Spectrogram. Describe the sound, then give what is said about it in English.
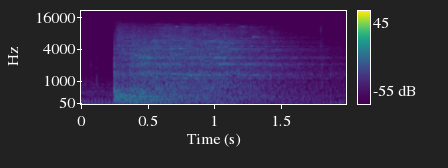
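A loud burst of shattering glass, a wrestler's entrance sound effect, erupts suddenly, its bright crash spreading into a long, glittering tail of falling shards that slowly fades over a couple of seconds. “When the glass hits, that's your ass.”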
